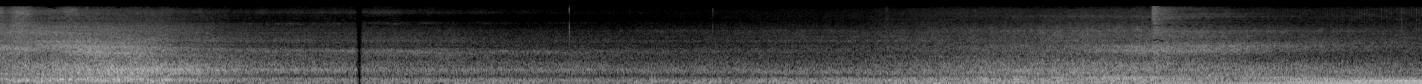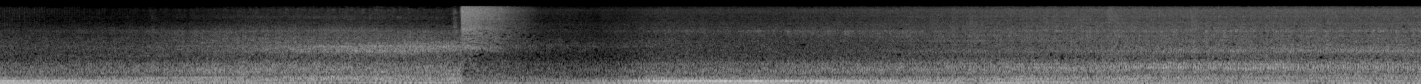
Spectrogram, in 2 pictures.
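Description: The last of a high-speed train rushes past at the start. Then a Chiltern Railways Class 165 diesel multiple unit runs into the platform with its diesel engines humming. A sharp hiss of air from the brakes comes about two-thirds of the way through, and the engines then idle while it stands.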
